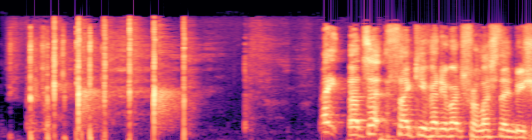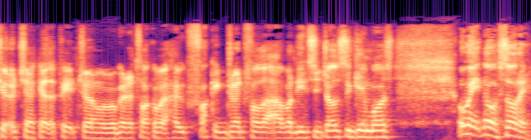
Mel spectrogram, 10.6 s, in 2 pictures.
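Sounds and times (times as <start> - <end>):
scattered hand clapping from a few people: 0.0 - 2.0
speech: 3.2 - 10.6.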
